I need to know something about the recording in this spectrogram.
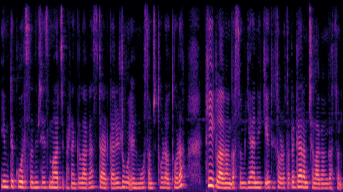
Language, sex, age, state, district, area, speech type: Kashmiri, female, 18-30, Jammu and Kashmir, Ganderbal, rural, spontaneous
